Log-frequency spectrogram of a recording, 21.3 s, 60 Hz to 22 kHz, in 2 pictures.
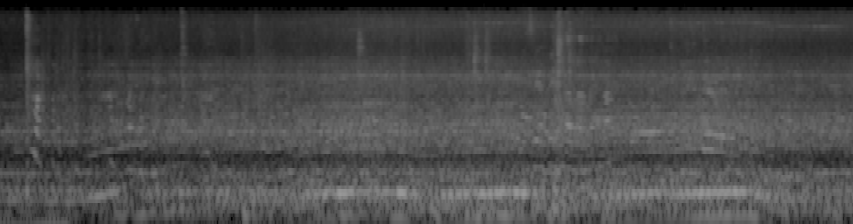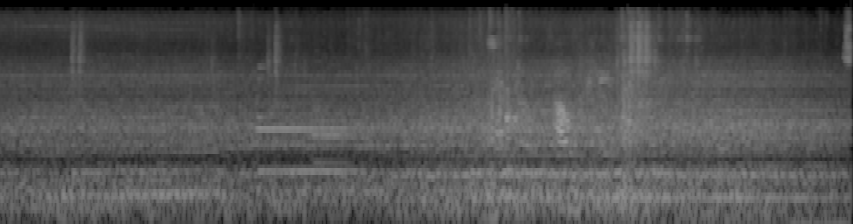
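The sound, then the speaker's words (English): Inside a moving number 12 city bus in Bern, Switzerland, riding toward the Zentrum Paul Klee: a steady low engine rumble and road drone fill the ride, with occasional rattles and clunks and faint murmuring voices in the background. “So let's jump on the number 12 ZPK and ride the bus into the rolling hills overlooking the Bernese Highway.”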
